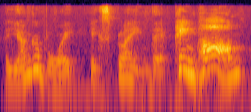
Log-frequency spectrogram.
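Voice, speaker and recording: A woman, a teacher, reading her own scripted humorous anecdotes in a deliberate storytelling manner. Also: mid-range voice, very animated, pushed and bright.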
